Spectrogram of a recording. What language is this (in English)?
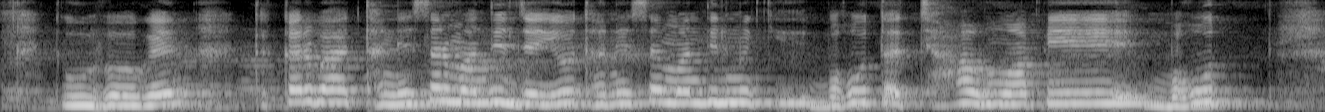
Maithili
